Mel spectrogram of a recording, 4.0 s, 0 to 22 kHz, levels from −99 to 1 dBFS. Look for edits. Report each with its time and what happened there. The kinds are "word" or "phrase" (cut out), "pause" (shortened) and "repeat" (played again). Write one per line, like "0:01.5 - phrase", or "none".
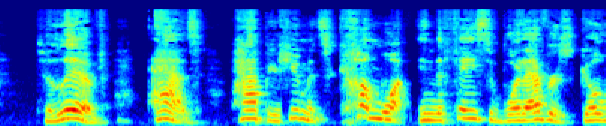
0:01.8 - word
0:02.7 - word

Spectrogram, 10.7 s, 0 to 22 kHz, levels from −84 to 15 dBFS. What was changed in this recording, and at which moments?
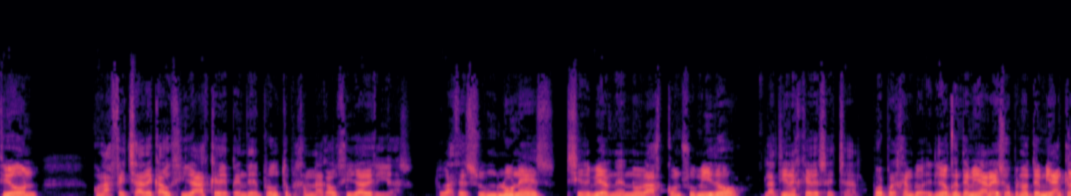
0:03.2 - phrase
0:03.7 - word
0:04.3 - pause
0:05.7 - word
0:07.5 - pause
0:08.7 - pause

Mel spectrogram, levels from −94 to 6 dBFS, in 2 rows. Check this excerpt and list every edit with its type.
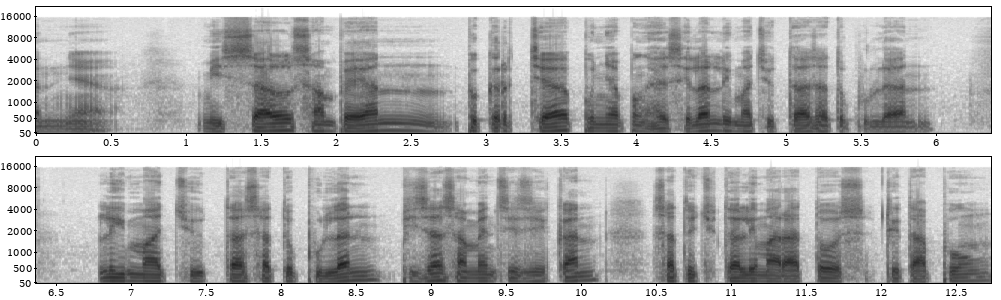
0:02.8 - pause
0:08.7 - pause

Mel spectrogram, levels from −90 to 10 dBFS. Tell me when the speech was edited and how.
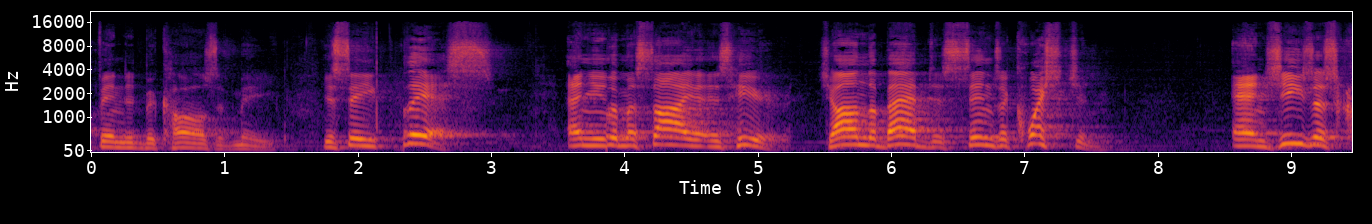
0:02.3 - phrase
0:03.9 - word
0:05.2 - pause

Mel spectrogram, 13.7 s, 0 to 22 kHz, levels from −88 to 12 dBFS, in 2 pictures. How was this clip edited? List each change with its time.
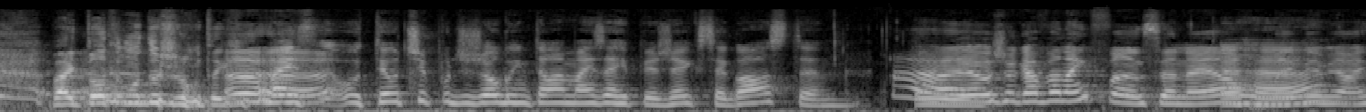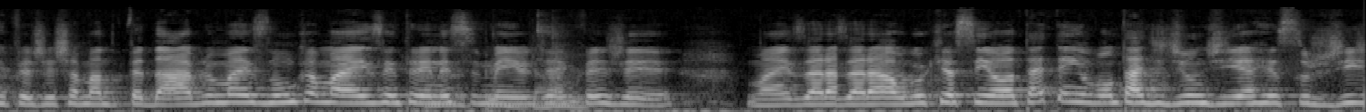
0:04.4 - pause
0:11.0 - repeat

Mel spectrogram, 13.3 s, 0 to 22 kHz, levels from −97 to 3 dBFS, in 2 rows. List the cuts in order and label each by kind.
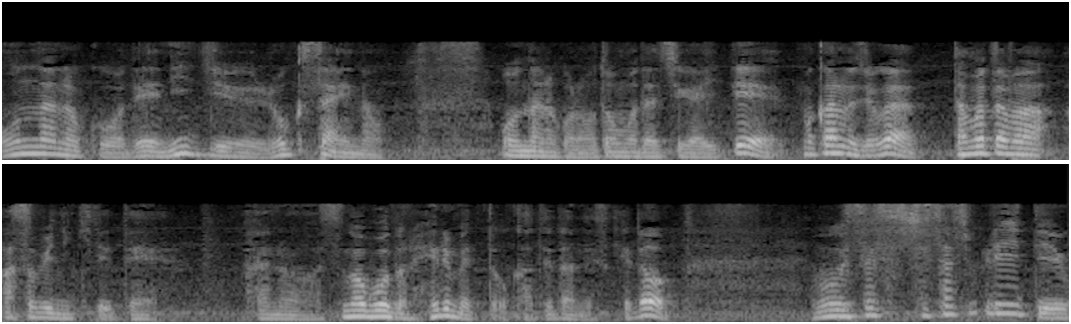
0:11.7 - phrase

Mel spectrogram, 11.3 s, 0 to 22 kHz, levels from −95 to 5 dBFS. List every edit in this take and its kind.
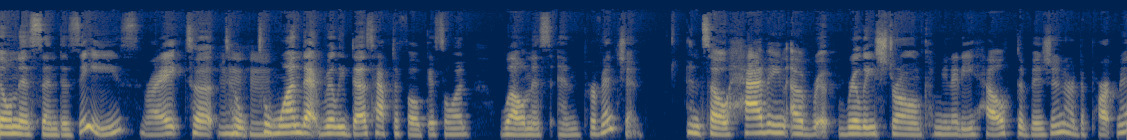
0:06.6 - pause

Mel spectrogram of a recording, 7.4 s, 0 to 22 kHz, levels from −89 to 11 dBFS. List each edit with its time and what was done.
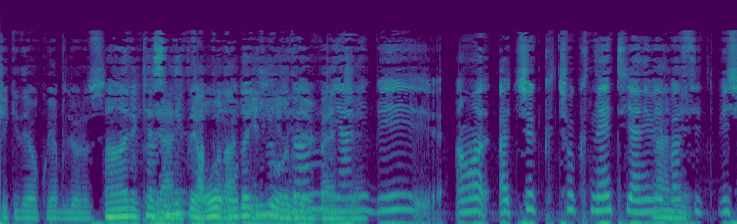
0:04.5 - pause

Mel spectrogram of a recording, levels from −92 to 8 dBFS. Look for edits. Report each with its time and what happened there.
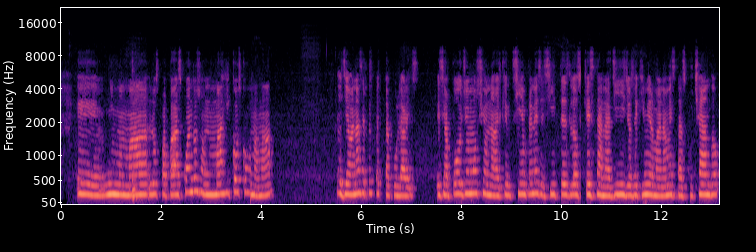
0:03.8 - word
0:06.2 - word
0:10.4 - word

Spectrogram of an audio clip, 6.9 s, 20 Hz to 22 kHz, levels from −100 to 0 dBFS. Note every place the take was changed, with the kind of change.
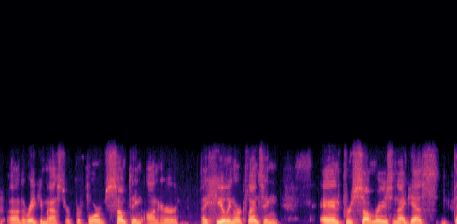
none

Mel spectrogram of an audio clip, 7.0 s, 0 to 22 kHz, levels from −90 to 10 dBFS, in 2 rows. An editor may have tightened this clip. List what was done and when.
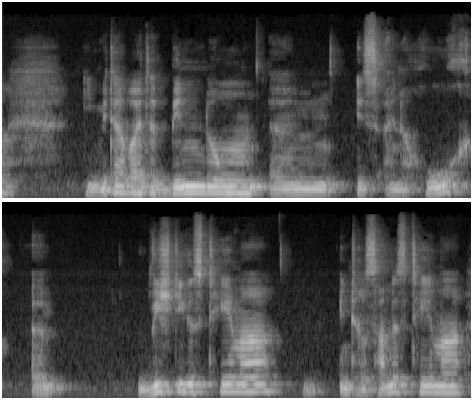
none

